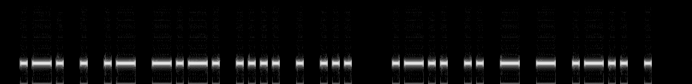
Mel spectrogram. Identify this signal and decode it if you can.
Morse code, heard as a keyed tone, about 20 wpm, 1000 Hz. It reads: REACHES LITTLE
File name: qotdfiles / 20wpm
